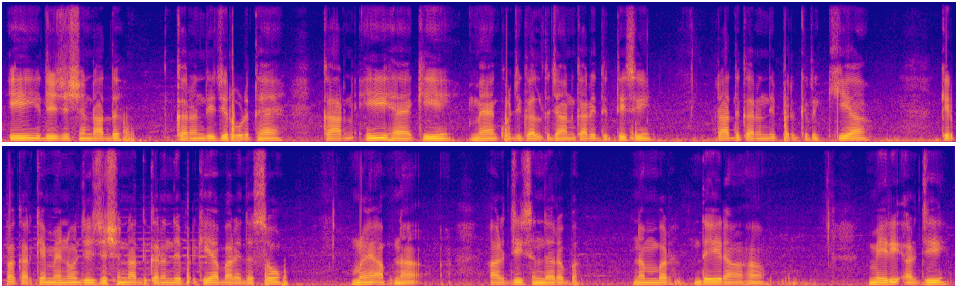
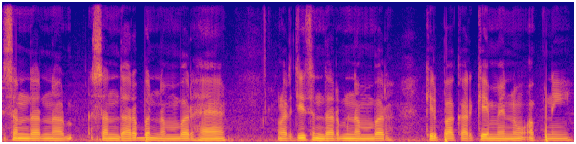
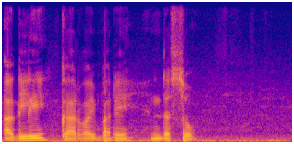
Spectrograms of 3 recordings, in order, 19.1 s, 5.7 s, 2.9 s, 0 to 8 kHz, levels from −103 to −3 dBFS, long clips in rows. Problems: background sounds at intervals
